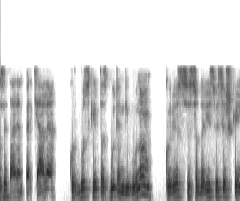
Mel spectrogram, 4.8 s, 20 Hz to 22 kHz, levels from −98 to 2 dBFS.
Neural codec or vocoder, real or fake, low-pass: none; real; 5.4 kHz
